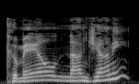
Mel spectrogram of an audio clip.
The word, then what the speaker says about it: Kumail Nanjiani: Is it Kumail Nanjiani? – Pretty close.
